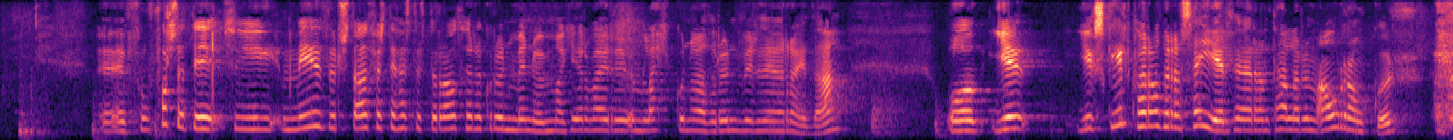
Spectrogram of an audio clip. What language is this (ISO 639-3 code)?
isl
